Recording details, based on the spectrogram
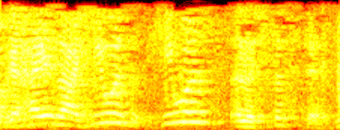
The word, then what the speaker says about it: Gehazi: How do you say his name? Someone help me with his name. – Gehazi, yes.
